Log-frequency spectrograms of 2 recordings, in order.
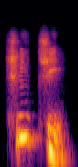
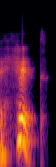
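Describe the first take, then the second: First: The vowel is a tense 'ee' sound. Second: The vowel is a lax, e-like 'ih' sound. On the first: The speaker calls it wrong. "não é hit" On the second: The speaker calls it right. "é hit"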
